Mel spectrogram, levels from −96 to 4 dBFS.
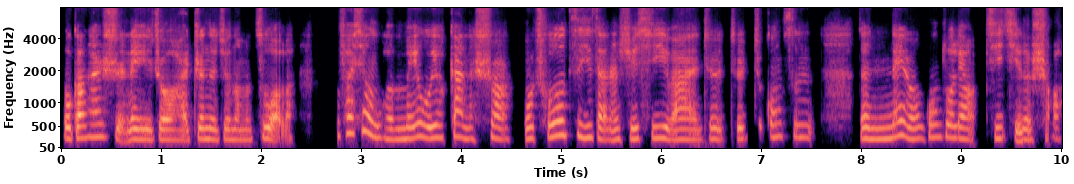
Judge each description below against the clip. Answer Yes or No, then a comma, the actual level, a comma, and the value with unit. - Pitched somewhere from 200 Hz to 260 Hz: Yes, high, 235 Hz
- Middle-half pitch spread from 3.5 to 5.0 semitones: No, average, 2.8 semitones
